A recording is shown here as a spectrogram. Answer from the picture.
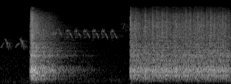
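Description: A sharp drum hit, then a light quick rattle, then a sustained rapid drum roll that starts suddenly just past a second in, leading into a marching song.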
